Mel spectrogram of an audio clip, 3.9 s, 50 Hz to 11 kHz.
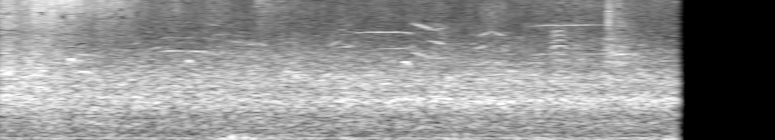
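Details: Pink-footed geese at Montrose Basin, Scotland, in October 2012, part of an autumn arrival of tens of thousands; a dense, unbroken roar of overlapping honking calls from a huge flock, cutting off abruptly near the end.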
